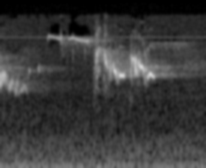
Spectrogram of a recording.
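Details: A bird that makes many kinds of sounds: a low, fluttering buzzy note, then a long high thin whistle, then a loud jumbled twitter of sharp chirps. The background is quiet.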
